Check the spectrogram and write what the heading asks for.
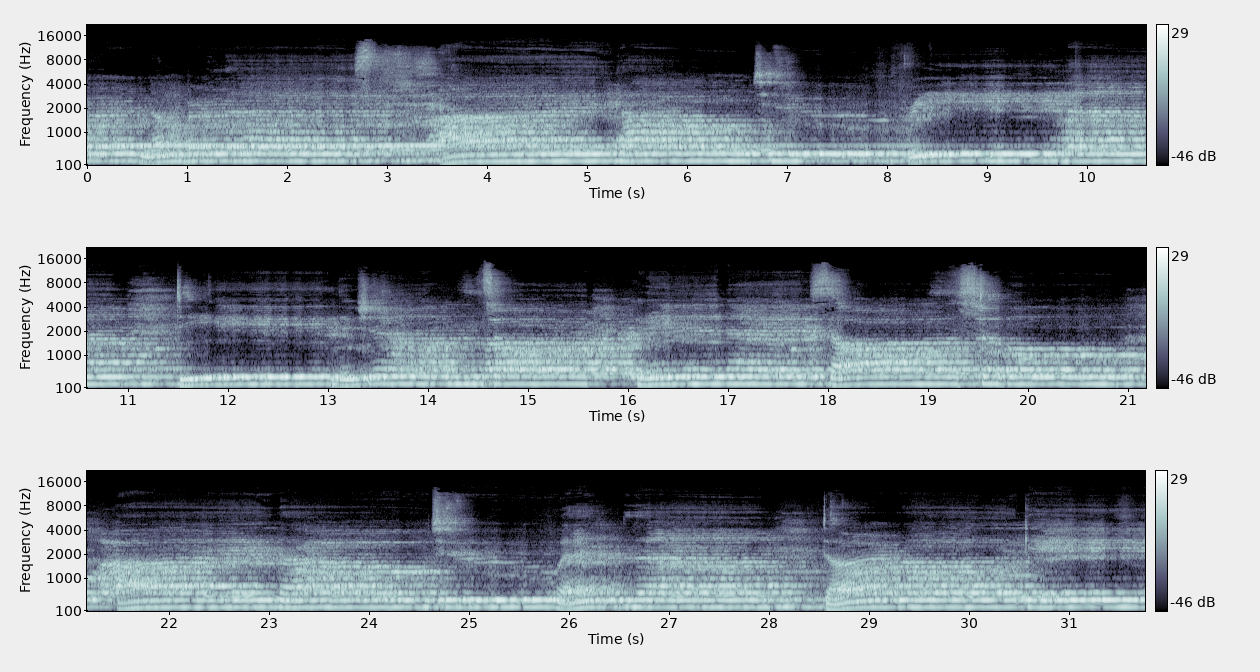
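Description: Voices chanting a Buddhist chant in unison on one steady, near-monotone pitch, in phrases of about two to three seconds with short breaks for breath between them.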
